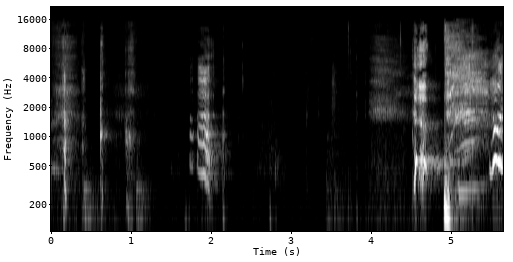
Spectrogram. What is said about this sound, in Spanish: Ay, no, perdónenme, fans legendarios, con este hipo tremendo que me dio.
